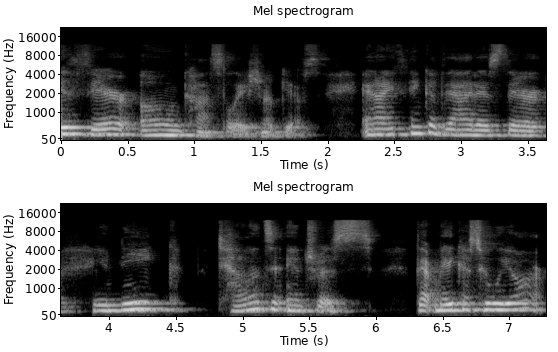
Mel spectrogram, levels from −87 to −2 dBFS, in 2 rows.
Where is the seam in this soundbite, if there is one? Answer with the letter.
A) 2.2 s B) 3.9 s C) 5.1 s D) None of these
B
